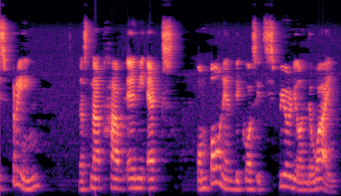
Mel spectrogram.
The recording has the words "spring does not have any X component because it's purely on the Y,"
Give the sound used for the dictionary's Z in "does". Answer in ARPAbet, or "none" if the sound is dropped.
S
